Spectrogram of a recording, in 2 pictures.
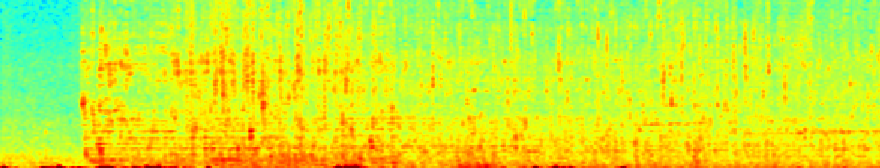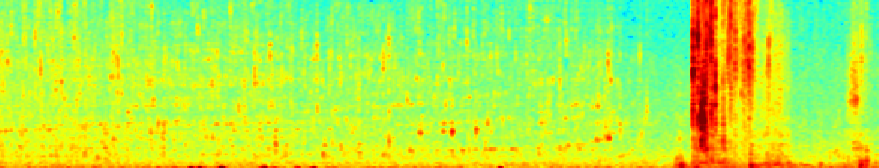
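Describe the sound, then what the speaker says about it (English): Water pours steadily from a container into an exhaust blow-out kit, a soft continuous trickling and gurgling fill heard close but quiet, ending with a brief louder splash and clatter near the finish. "Now we're going to turn it round and fill it with water from this end."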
